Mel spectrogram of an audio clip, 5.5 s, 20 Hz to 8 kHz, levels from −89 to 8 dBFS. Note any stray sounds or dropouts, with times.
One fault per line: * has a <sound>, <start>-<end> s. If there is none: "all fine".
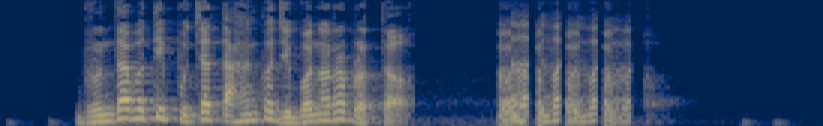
* has a laugh, 3.3-4.2 s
